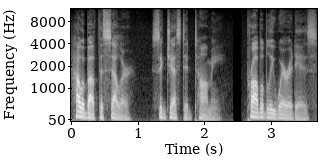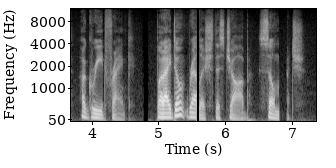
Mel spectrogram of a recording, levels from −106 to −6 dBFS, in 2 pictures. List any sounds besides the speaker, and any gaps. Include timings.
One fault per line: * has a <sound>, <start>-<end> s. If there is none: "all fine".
* has a dropout, 5.6-5.6 s
* has a dropout, 6.8-6.9 s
